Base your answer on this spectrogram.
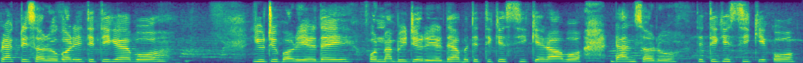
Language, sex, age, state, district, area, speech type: Nepali, female, 18-30, West Bengal, Darjeeling, rural, spontaneous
